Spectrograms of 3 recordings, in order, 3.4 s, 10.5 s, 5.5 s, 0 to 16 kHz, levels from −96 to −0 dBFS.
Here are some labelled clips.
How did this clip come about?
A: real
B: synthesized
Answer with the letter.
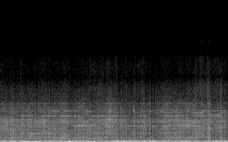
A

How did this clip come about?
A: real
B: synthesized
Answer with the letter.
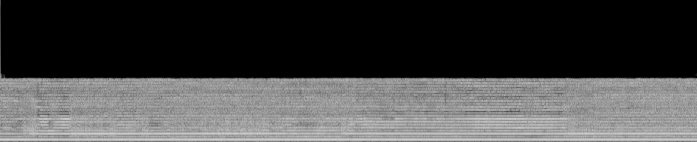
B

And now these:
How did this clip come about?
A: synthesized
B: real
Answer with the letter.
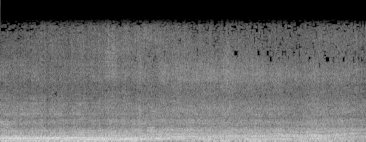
B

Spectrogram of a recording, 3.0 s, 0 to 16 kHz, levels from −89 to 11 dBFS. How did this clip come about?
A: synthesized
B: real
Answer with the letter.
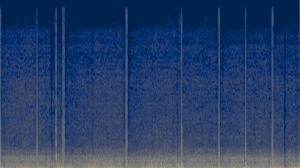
A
